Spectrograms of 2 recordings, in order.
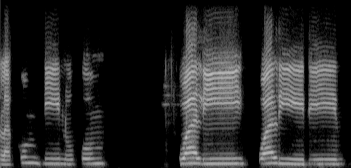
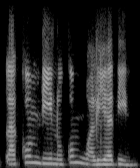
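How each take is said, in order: First: The ya is silent before din. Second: The ya carries a vowel before din. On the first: This is the Shu'bah reading. "Kalau di riwayat Syu'bah itu bacanya ... Jadi iya-nya di disukunkan" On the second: This is the Hafs reading. "kalau misalnya di riwayat Hafs"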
